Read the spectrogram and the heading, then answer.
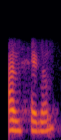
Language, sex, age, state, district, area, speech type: Sanskrit, female, 18-30, Kerala, Kannur, rural, conversation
